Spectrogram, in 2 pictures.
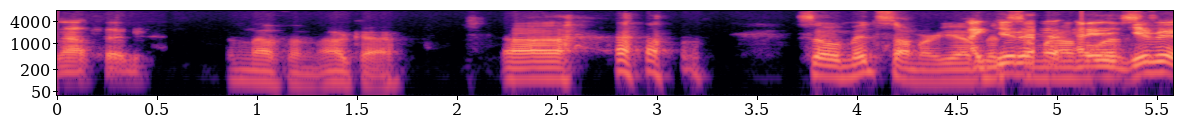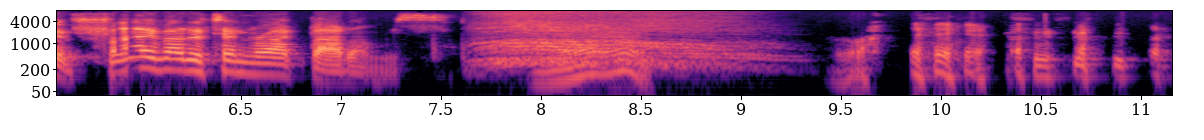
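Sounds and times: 
speech: 0:00.0 - 0:08.7, 0:09.5 - 0:11.1
excited crowd cheering: 0:07.6 - 0:09.3.

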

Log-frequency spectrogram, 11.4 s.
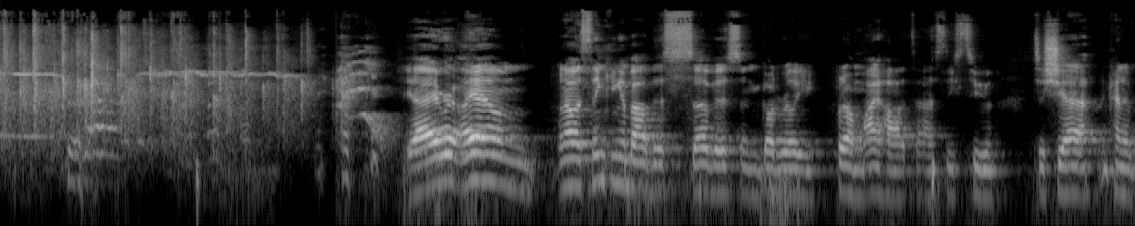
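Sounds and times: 
audience clapping: 0:00.0 - 0:03.6
speech: 0:00.7 - 0:01.2, 0:04.1 - 0:11.3.

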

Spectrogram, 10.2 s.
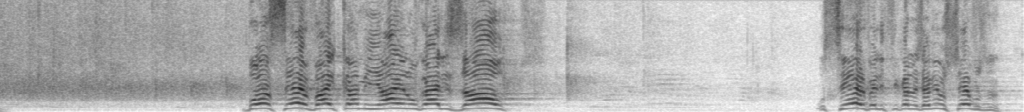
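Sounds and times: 
audience applauding: 0:00.0 - 0:03.2
speech: 0:02.4 - 0:05.2, 0:08.2 - 0:10.1.

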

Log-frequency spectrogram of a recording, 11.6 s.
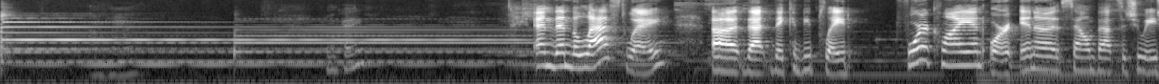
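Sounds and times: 
Tibetan singing bowls struck and ringing: 0:00.0 - 0:07.4
speech: 0:05.4 - 0:11.5.

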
